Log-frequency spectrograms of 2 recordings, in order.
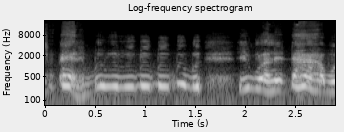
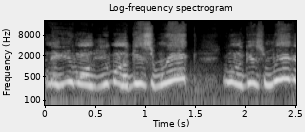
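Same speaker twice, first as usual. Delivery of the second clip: taunting challenge; 7 semitones higher, 3 dB louder, faster than usual. Retold or imitated. Challenging a rival to fight.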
